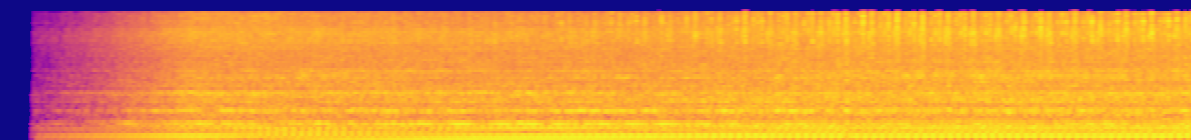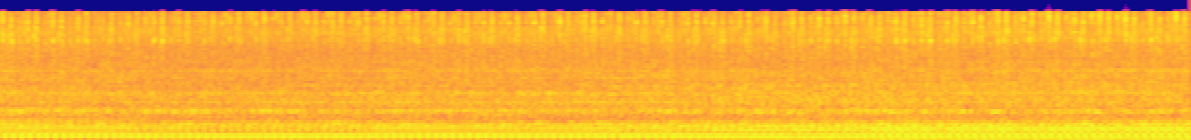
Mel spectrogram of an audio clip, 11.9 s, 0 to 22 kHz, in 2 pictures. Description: Just adjusted the valves on my 1986 325e M20 engine and took this video for the forums to see whether this ticking noise is normal.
